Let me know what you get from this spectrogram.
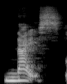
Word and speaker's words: gneiss: There is a type of soil that we find frequently throughout Austria in the Wachau region, among others, and it's pronounced nice, like make it nice. It's spelled G-N-E-I-S-S. So if you did not know how it was pronounced, it looks like Gneiss, right?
